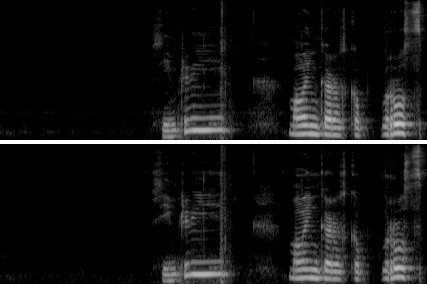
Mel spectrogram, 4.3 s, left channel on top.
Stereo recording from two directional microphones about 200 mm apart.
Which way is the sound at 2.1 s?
Centre (ahead or behind).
